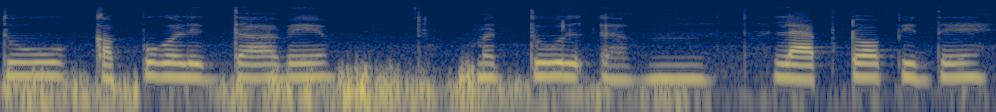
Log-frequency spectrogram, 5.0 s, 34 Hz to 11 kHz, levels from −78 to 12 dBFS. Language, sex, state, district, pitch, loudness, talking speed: Kannada, female, Karnataka, Koppal, 190 Hz, -16 LUFS, 60 wpm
